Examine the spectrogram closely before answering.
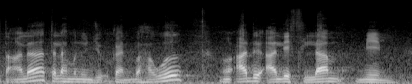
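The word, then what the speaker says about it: الم: menunjukkan bahwa ada alif.lam.mim Jadi dibacanya ilah mukhoto'ah alif lam dan juga Meme tapi tidak di dengan alam sebagaimana di tempat lain Allah tanda membacakan alam taro Kaifa alamnasroh dan sebagainya tetapi disini dikatakan alif.lam.mim jadi itu nah menunjukkan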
